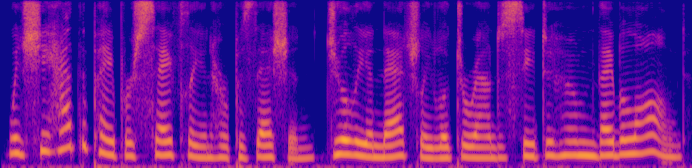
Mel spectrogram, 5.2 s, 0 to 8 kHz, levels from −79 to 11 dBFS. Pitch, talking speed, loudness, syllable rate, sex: 225 Hz, 220 wpm, -17 LUFS, 6.4 syllables/s, female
